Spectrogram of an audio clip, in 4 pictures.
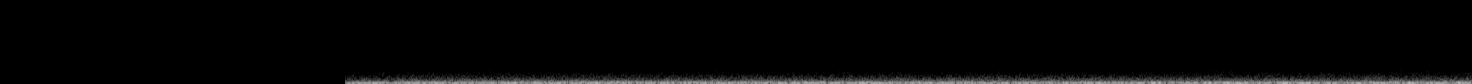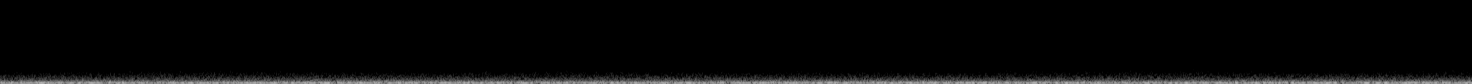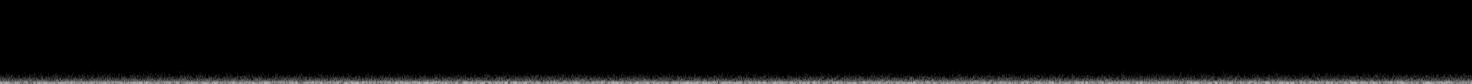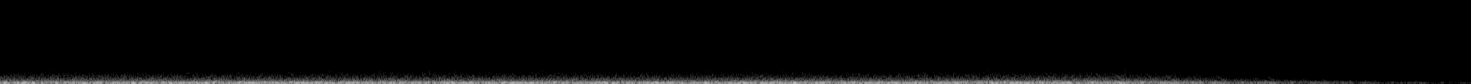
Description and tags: spaceship rumble bg2
made with vst instrument albino
starship, electronic, emergency, dark, hover, ambience, sci-fi, energy, drive, noise, future, futuristic, spaceship, drone, soundscape, sound-design, atmosphere, background, pad, rumble, Room, engine, ambient, impulsion, effect, machine, space, fx, bridge, deep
